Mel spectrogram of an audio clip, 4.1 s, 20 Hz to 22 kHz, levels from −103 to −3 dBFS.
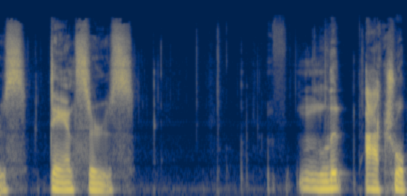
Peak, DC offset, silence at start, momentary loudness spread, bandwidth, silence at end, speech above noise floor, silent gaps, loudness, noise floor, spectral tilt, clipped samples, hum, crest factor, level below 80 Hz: -2 dBFS; under 0.1%; 0 s; 8 LU; 14.5 kHz; 0 s; 51 dB; none; -24 LUFS; -74 dBFS; -4.5 dB/octave; under 0.1%; none; 24 dB; -62 dBFS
